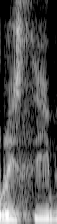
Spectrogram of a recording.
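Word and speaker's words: receive: आई व तो क्या पढ़ेंगे आर ई तो रिसीव इस से पढ़ेंगे ठीक है कि ई आई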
